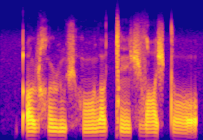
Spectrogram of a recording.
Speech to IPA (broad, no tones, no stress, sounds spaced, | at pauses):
qʼ a ɭ χ ɔ̃ ɭ ɾ ũ ʃ h ɔ̃ lˠ ɤ ǀ ɛ̃ ʃ zˤ a ʃ t ɔ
